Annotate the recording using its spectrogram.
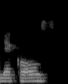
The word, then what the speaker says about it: Nichols: It's M-A-K-A-I-L-A, and then Nichols, N-I-C-H-O-L-S.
